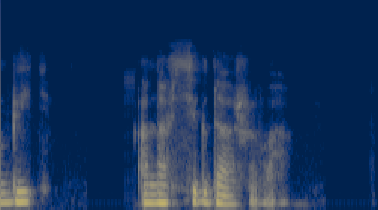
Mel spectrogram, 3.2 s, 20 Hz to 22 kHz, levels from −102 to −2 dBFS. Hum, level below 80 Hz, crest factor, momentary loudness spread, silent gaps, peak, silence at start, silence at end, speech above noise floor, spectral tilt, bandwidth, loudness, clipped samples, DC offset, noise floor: 50 Hz at -65 dBFS; -78 dBFS; 18 dB; 15 LU; none; -22 dBFS; 0 s; 0.8 s; 52 dB; -8 dB/octave; 7.6 kHz; -38 LUFS; under 0.1%; under 0.1%; -89 dBFS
